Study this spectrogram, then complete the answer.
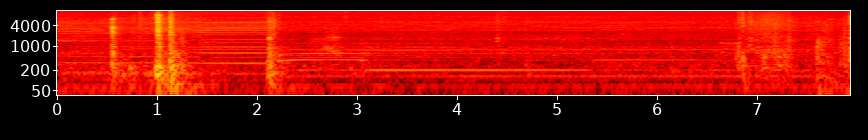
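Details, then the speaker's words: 2000 Mercedes SLK 200 Kompressor (R170) roof and windows operated with engine off, as the alternator is suspected dead: a few clunks, then steady even electric motor hums; windows including rear quarter lights go down, hardtop mechanism all working normally. "Oh, everything's working. Windows are down, including the rear quarter lights."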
